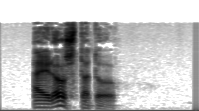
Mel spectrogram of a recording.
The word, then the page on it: aeróstato: espagnol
